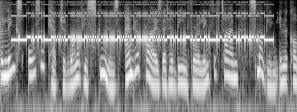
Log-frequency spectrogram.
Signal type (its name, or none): RTTY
